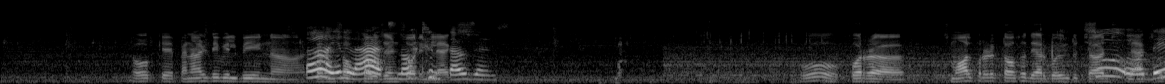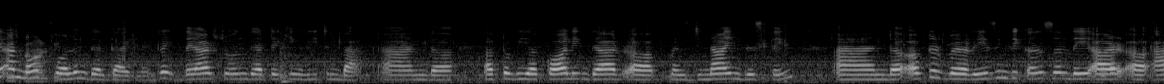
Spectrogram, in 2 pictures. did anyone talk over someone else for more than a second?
Yes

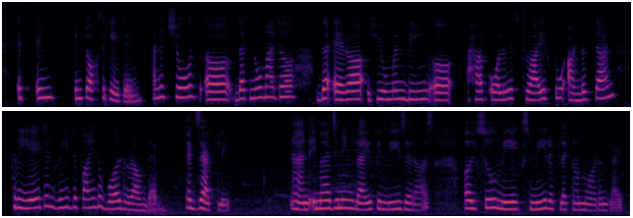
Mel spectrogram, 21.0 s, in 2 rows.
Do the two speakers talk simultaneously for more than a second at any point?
No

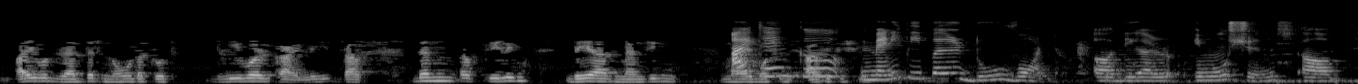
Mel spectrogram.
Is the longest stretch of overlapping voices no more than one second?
No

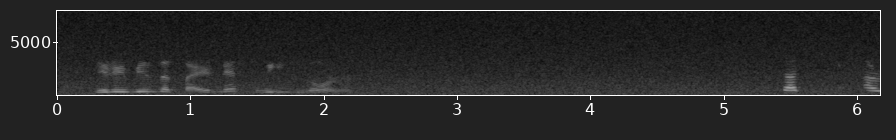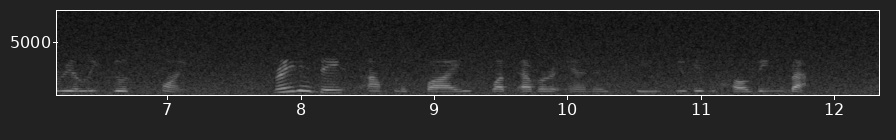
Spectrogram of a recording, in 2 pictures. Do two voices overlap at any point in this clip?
No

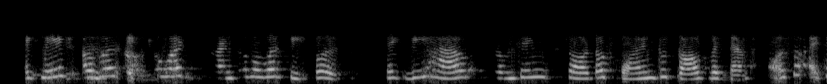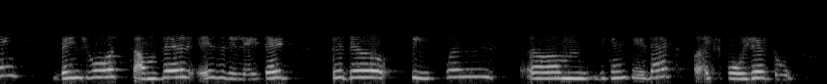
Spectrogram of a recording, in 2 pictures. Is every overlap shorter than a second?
No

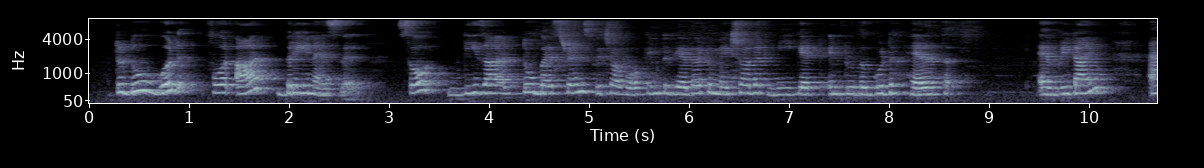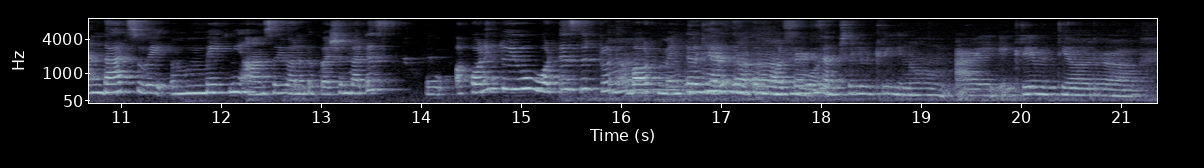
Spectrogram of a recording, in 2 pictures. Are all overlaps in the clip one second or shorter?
No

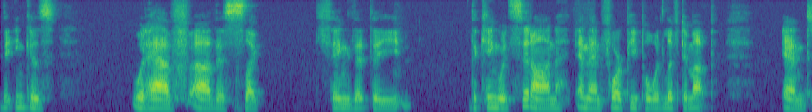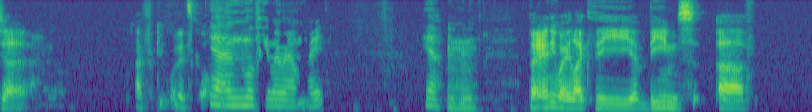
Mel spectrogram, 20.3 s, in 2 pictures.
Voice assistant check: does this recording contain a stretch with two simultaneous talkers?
No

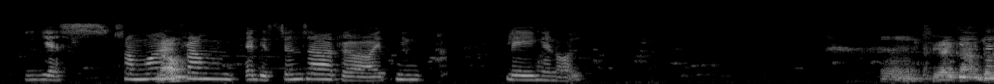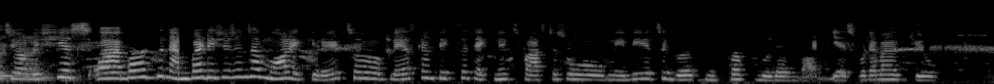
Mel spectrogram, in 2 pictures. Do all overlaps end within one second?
No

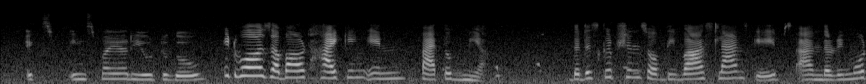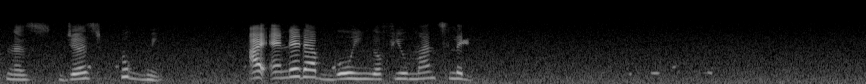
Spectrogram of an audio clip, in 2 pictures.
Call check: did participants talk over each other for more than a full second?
No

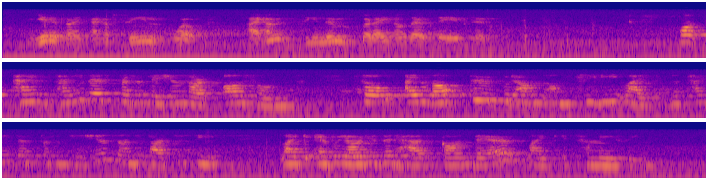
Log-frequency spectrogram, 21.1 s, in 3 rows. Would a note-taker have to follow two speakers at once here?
No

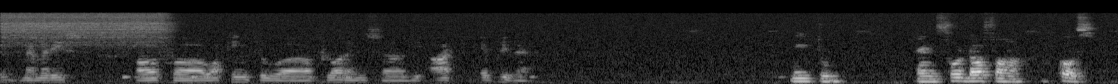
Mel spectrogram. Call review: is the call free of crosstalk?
Yes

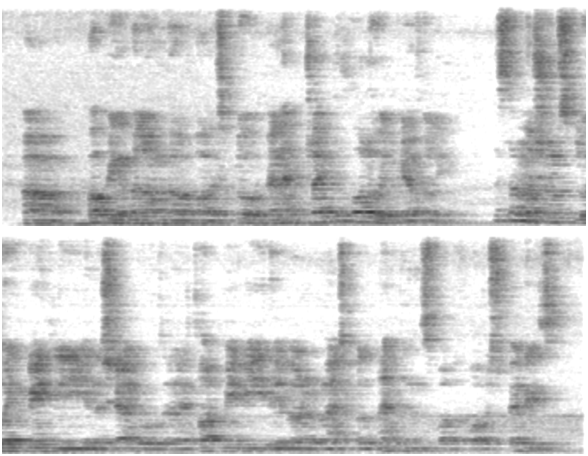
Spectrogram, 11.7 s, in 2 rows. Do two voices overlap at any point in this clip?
No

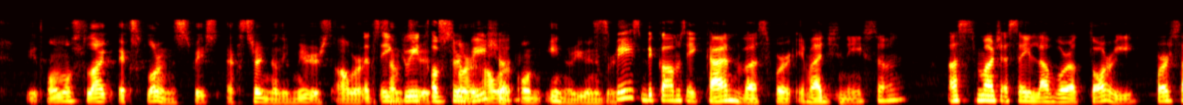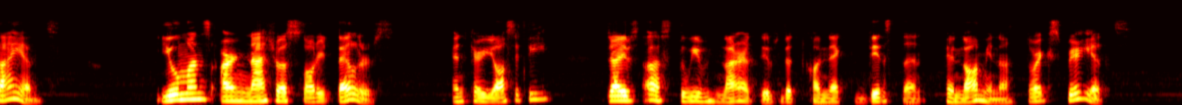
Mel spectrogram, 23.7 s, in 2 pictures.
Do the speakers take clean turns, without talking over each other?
No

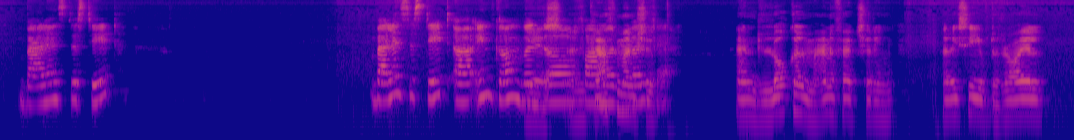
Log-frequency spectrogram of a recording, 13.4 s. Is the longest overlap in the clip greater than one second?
Yes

